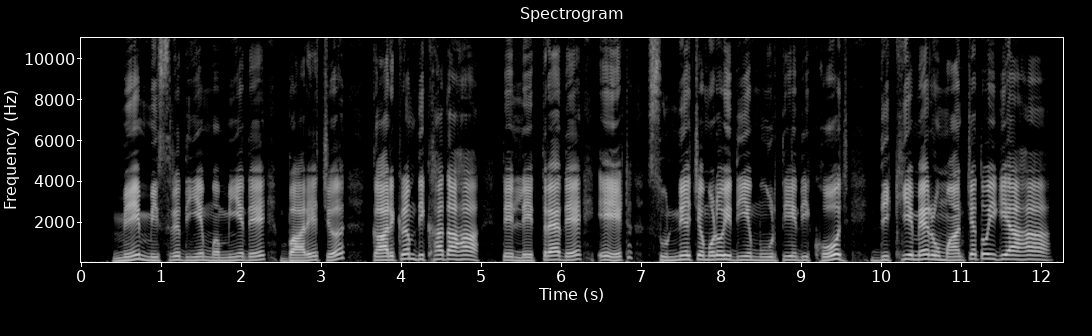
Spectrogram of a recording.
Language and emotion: Dogri, happy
